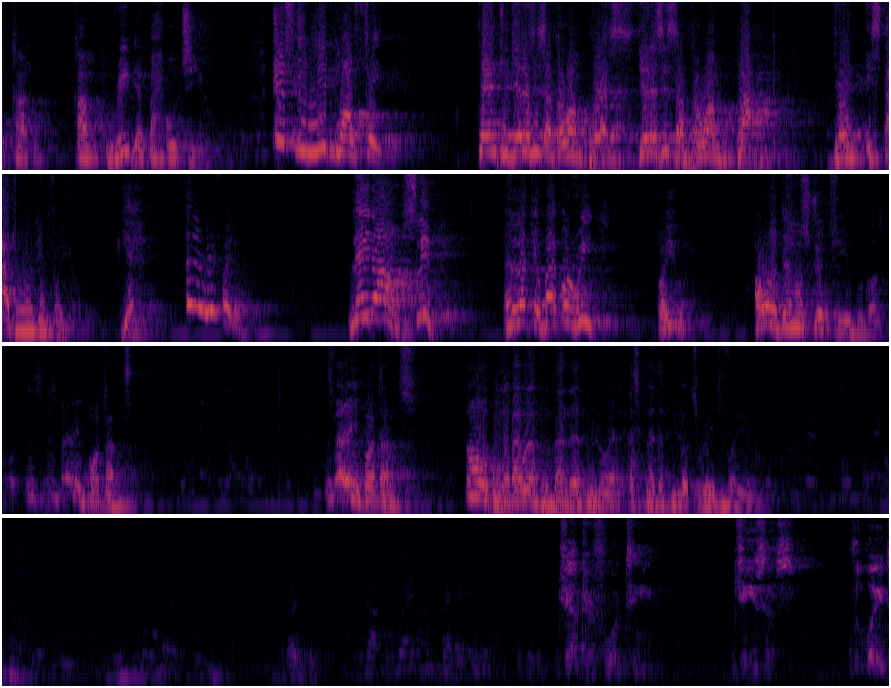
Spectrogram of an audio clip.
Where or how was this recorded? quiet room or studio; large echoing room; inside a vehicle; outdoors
large echoing room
